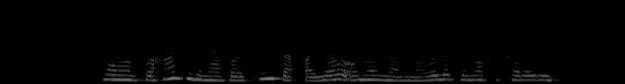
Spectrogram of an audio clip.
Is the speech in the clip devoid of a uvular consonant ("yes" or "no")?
no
